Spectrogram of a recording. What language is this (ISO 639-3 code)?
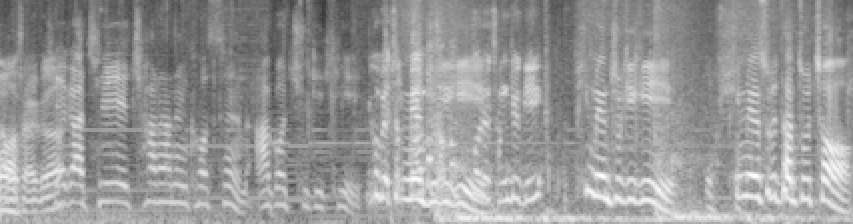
kor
